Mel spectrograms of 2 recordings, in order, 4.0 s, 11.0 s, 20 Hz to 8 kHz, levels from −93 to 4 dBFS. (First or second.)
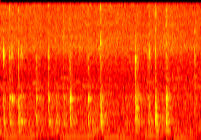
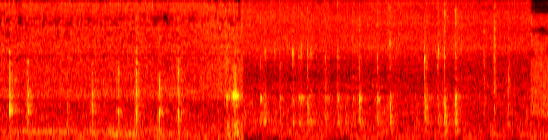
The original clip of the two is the first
